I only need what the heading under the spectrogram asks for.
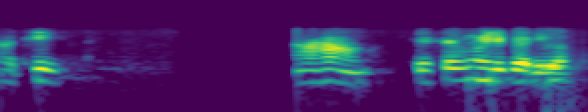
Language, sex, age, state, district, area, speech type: Odia, female, 60+, Odisha, Jharsuguda, rural, conversation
